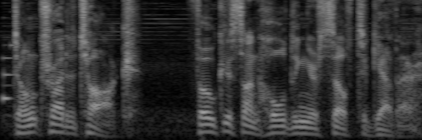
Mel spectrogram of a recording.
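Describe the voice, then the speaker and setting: A man uses a put-on character voice. He keeps a medium pitch and a moderate pace. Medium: video game. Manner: calm, measured.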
